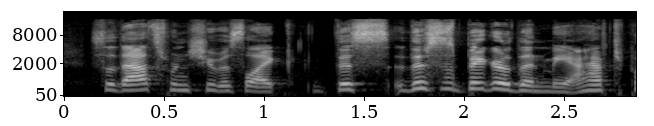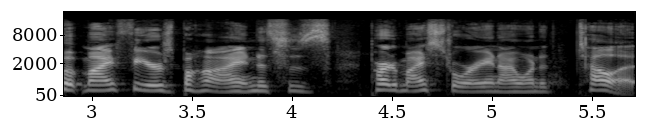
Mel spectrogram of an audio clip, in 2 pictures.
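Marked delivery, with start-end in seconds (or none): none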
